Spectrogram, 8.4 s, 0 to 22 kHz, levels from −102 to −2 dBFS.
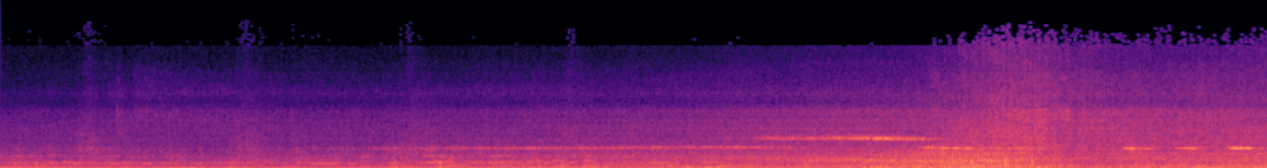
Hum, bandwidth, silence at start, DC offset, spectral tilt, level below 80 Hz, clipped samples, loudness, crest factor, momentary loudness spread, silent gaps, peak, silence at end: none; 19 kHz; 0 s; under 0.1%; -4 dB/octave; -40 dBFS; under 0.1%; -32 LUFS; 18 dB; 13 LU; none; -14 dBFS; 0 s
